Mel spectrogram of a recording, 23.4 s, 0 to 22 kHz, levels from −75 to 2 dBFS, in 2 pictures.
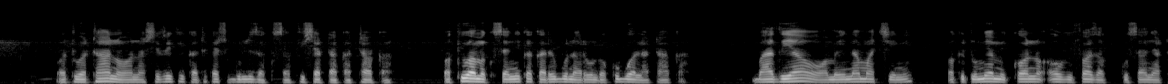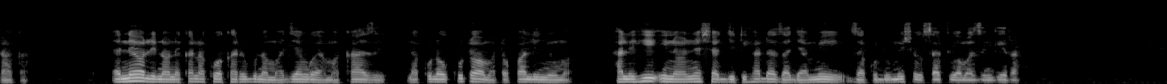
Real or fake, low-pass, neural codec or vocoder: real; 7.2 kHz; none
